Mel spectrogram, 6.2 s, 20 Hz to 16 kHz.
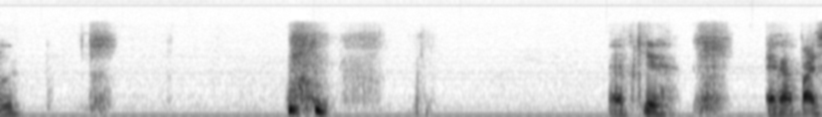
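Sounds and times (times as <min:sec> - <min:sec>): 
speech: 0:00.0 - 0:00.7, 0:02.4 - 0:02.7, 0:04.6 - 0:05.2, 0:05.8 - 0:06.1
sharp sneeze: 0:02.2 - 0:03.3
breathy exhale: 0:05.2 - 0:05.6.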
